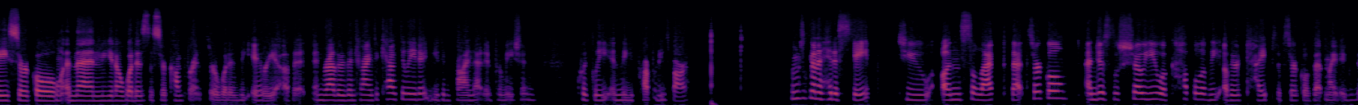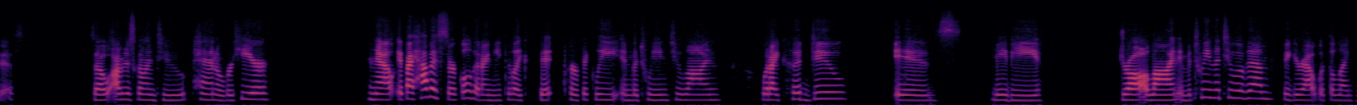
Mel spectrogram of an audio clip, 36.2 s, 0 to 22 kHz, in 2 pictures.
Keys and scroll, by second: 10.6 Escape.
